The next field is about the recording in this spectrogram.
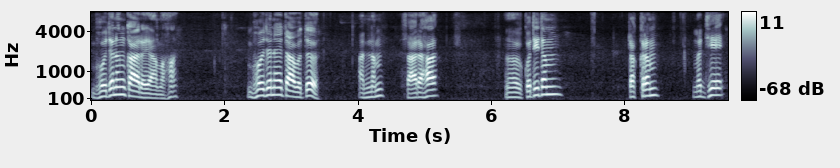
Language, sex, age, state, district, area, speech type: Sanskrit, male, 18-30, Karnataka, Raichur, urban, spontaneous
